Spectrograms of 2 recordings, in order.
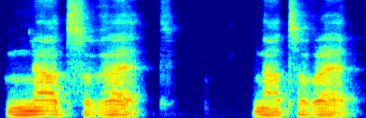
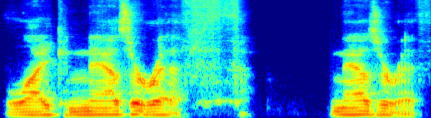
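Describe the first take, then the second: First: "Natzret" with ts in the middle and a hard final t; "Natzret" in two syllables, ending on a crisp t; modern Hebrew pronunciation. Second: "Nazareth" said slowly, holding the final th; TH sound. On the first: Teacher showing Nazareth in modern Hebrew, T-sound pronunciation. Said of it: "with a T sound". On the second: Teacher showing the study guide's TH, careful pronunciation. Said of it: "pronounced as a T H". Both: Shown as a demonstration.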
